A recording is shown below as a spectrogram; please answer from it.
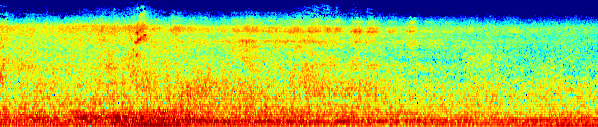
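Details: Steady loud engine and traffic rumble, like a passing aircraft or vehicles, with faint speech and no clear animal call.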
